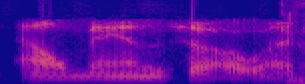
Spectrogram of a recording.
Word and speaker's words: Almanzo: She and Al Manzo, since that Dean Butler's character from the series, that it's more pleasing to the ear to hear Almanzo, but it was apparently actually pronounced Almanzo, that they were very poor.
